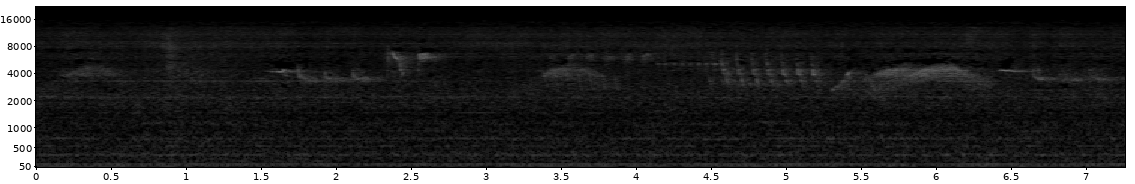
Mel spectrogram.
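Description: Birds calling in a garden: scattered short arching notes and a quick trill about five seconds in, over a steady low background hum.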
